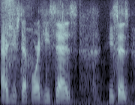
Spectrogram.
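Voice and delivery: ordinary talk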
